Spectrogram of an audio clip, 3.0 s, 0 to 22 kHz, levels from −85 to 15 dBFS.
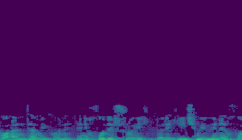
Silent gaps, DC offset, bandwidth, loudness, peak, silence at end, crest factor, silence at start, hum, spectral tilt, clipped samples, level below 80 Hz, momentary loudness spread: none; under 0.1%; 5.8 kHz; -26 LUFS; -10 dBFS; 0 s; 14 dB; 0 s; none; -8 dB/octave; under 0.1%; -54 dBFS; 7 LU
